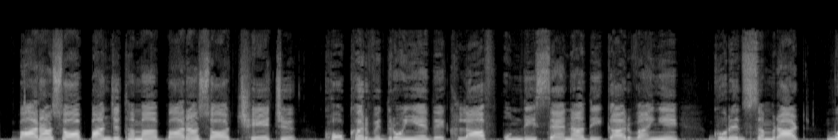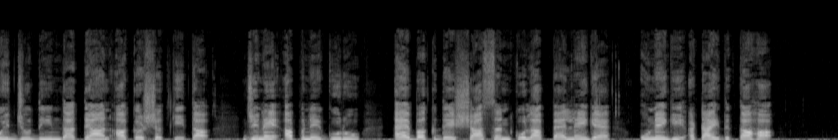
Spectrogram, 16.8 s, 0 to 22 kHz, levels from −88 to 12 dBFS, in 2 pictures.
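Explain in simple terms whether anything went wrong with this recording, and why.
Listening to the recording, nothing in the speech stood out as having gone wrong.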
